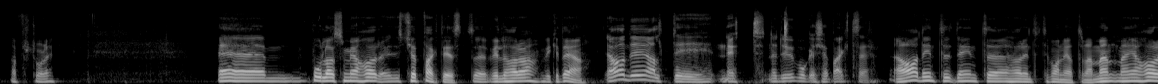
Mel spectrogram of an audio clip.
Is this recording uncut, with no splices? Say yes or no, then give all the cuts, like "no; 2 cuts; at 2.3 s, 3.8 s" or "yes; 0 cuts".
no; 2 cuts; at 3.1 s, 4.2 s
